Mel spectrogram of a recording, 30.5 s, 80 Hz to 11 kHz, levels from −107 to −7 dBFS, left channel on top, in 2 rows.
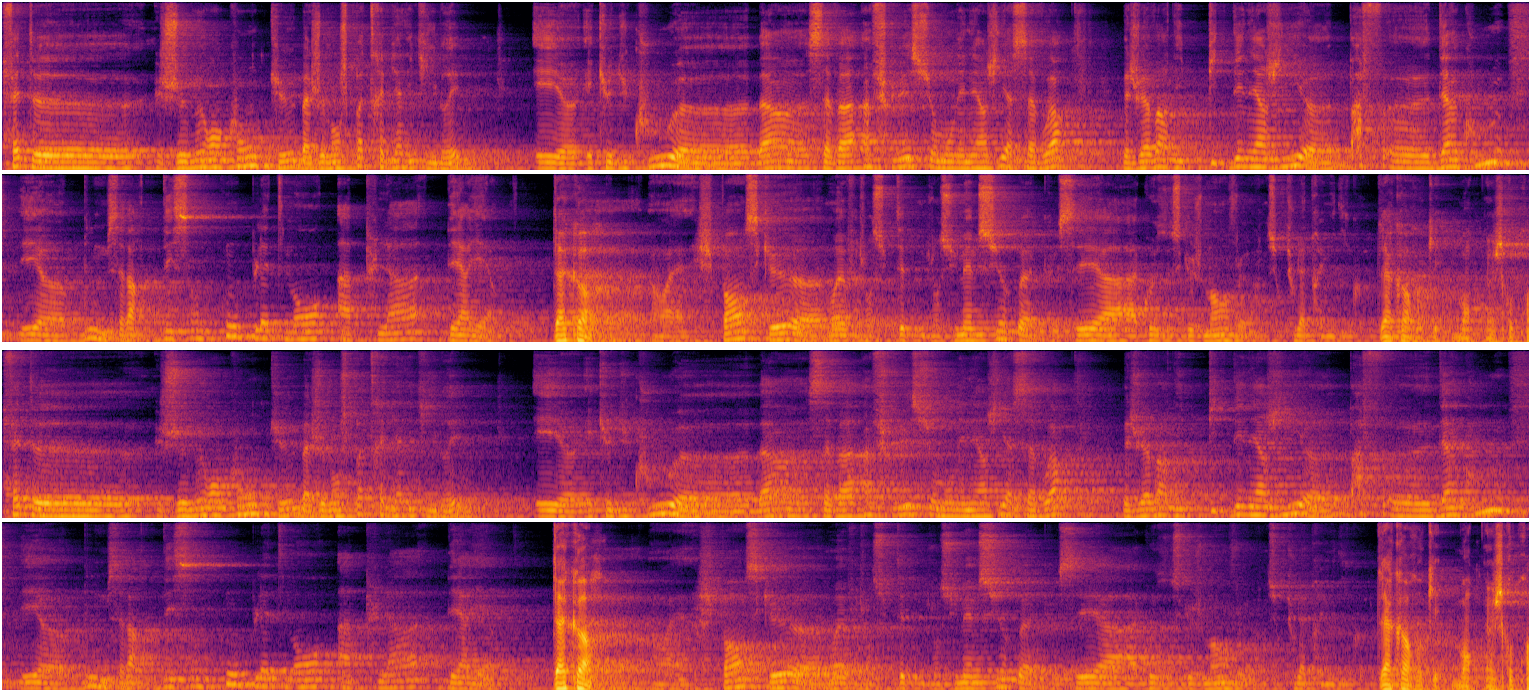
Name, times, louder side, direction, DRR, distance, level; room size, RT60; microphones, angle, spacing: voice 1, 0.0-4.6 5.3-10.8 11.2-20.2 21.1-21.5 21.8-29.2, left 1 dB, 35° left, 6 dB, 0.8 m, -31 dB
voice 2, 20.8-21.3 29.0-30.5, right 4 dB, 45° right, 10 dB, 0.5 m, -24 dB
13.0 x 8.5 x 9.1 m, 3.0 s
head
